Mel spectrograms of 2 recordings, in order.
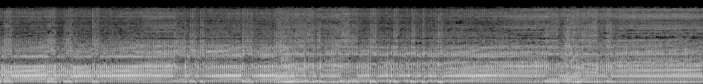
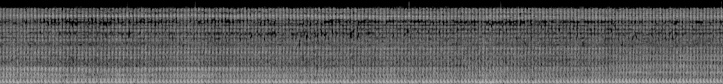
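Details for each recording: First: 1986 Yamaha YFM Moto4 200 ATV single-cylinder, after carburetor work: revs surge and sag unevenly instead of holding steady; the very rusty throttle cable is sticking and needs replacing. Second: 1986 Yamaha YFM Moto4 200 single-cylinder ATV running after carb work (mixture screw reset, carb swapped): steady, even beat with no weird rattling or knock over the exhaust drone; normal running.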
